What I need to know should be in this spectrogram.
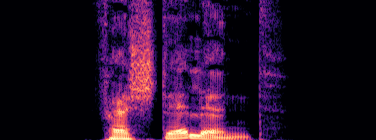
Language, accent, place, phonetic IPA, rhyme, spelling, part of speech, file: German, Germany, Berlin, [fɛɐ̯ˈʃtɛlənt], -ɛlənt, verstellend, verb, De-verstellend.ogg
- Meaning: present participle of verstellen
